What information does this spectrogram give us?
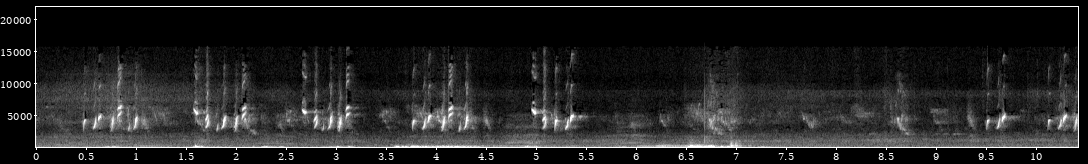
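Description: A European goldfinch gives bright, tinkling twitters in quick clusters of chirps, with low thumps and rumbling handling noise underneath.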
